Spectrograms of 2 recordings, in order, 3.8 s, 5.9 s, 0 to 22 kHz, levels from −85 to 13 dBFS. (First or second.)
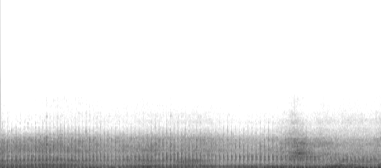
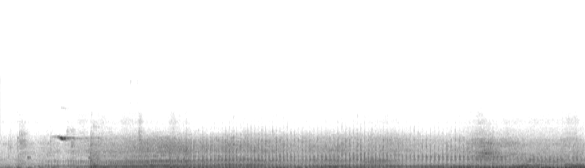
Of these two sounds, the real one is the first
